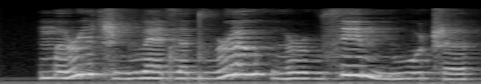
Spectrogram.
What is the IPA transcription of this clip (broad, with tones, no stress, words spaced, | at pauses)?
mə˩ɹe̤˥ʈ͡ʂe̤˩ vɛ˩dlə˩ dṳ˩ɹœ˥u̯θə̤˩ɹṳ˩ se˥me̤˩vu˩ ʈ͡ʂə˩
